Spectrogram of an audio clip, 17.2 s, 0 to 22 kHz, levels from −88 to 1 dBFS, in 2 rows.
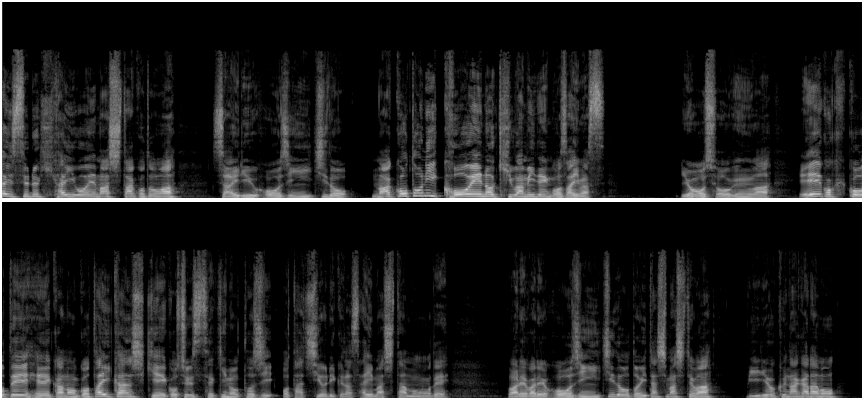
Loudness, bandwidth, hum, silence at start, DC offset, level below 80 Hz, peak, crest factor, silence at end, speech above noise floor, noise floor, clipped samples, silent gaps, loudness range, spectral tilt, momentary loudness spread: -30 LUFS; 17 kHz; none; 0 s; under 0.1%; -76 dBFS; -10 dBFS; 20 dB; 0.25 s; 50 dB; -79 dBFS; under 0.1%; none; 6 LU; -4 dB/octave; 9 LU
